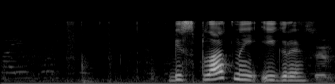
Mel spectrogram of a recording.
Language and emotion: Russian, neutral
